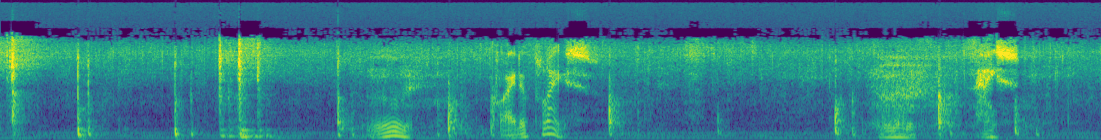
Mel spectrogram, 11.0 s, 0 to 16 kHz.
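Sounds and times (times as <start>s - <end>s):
crackle and hiss of old recording: 0.0s - 11.0s
dialogue: 3.4s - 10.6s.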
